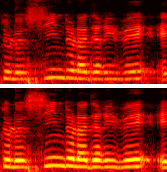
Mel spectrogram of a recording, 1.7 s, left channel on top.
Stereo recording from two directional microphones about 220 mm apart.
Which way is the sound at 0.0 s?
25° right (ahead or behind).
